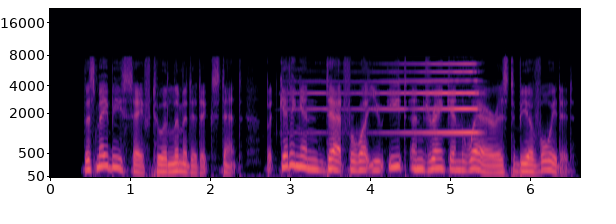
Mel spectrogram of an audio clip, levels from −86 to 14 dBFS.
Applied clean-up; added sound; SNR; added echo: none; Bowed string instrument; 7 dB; none.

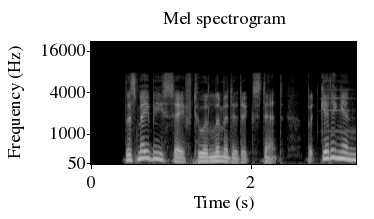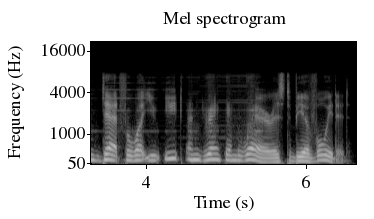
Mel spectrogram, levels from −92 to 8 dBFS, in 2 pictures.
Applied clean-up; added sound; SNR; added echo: neural separator model SepFormer DNS4.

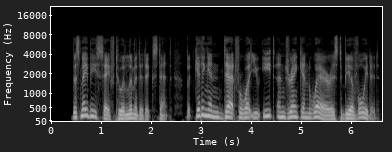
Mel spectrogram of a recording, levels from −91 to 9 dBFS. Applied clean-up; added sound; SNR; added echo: none; none; none; none.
